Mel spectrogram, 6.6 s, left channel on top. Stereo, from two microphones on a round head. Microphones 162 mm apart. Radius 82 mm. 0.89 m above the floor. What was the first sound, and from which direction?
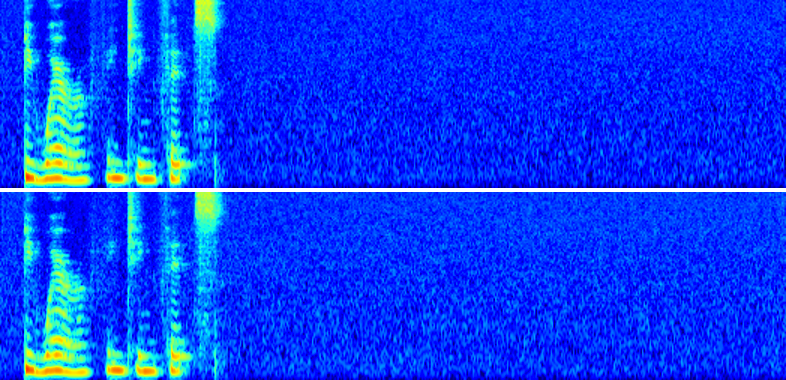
A woman speaking, 25° left (ahead or behind).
